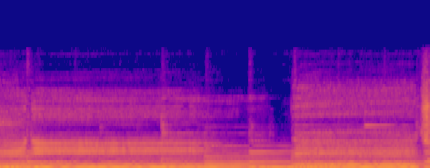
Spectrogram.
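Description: Contemporary worship song: several voices singing long held notes over acoustic guitar, with a change of notes about three seconds in.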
